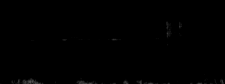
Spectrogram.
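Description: Faint computer keyboard keystrokes: about half a dozen soft, irregular taps, with one sharper click near the end.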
